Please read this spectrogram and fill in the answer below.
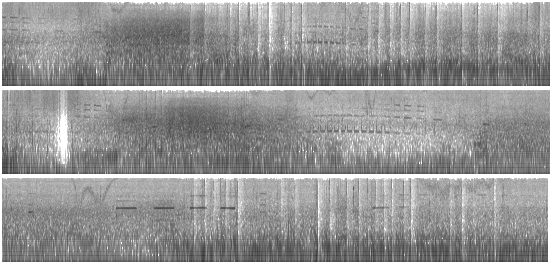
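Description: Airflow rushing over a hang glider's wing-mounted camera microphone in flight, swelling and easing as the glider turns. Faint beeping tones that slide in pitch come and go through it, with a short run of evenly spaced beeps near the end, like a flight variometer signalling lift.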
